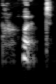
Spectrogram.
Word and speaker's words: put: It's spelled just like but with a different sound, put.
